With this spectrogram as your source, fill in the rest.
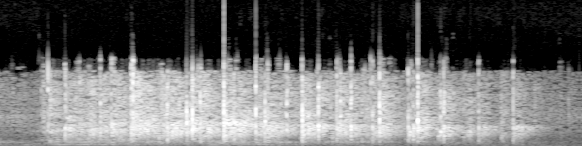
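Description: An event crowd applauds guests being welcomed at a project launch, a sustained wash of many hands clapping that swells, holds with sharper individual claps poking through, then tapers off near the end.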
